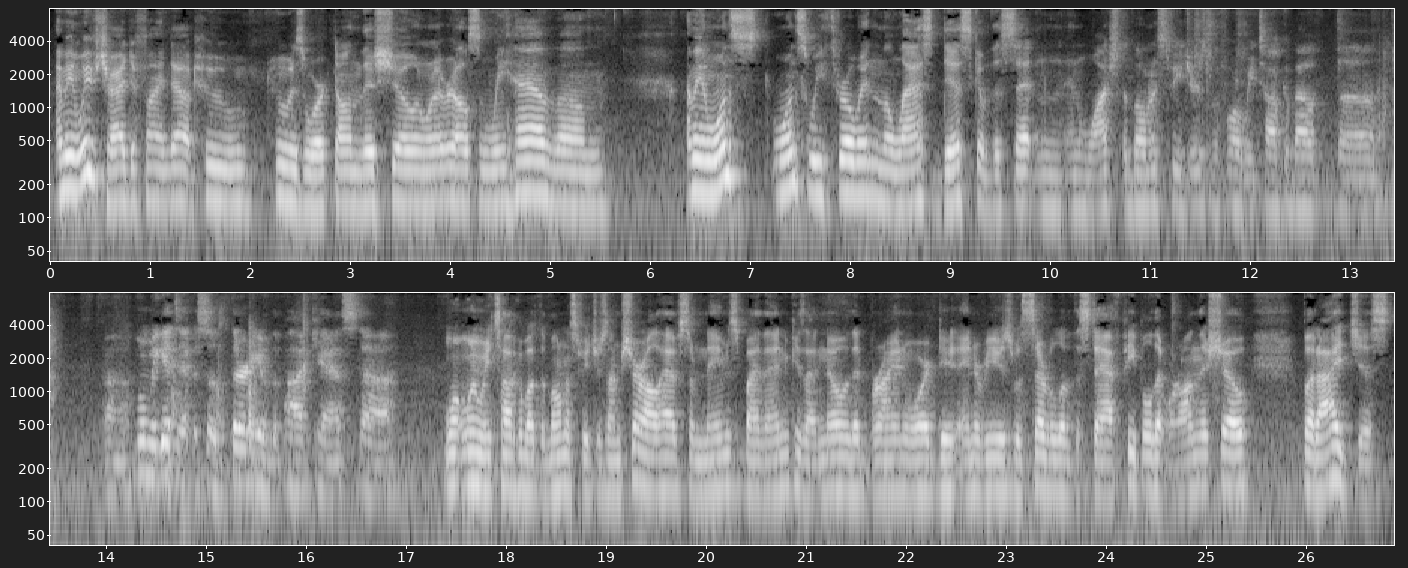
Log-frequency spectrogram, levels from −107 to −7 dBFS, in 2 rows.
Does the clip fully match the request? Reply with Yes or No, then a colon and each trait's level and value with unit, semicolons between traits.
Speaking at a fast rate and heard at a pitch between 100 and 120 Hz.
No: fast, 210 wpm; low, 130 Hz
